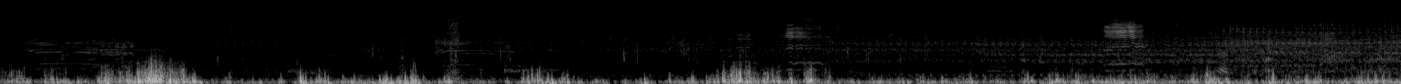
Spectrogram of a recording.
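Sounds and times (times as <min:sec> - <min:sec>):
continuous low rumble: 0:00.0 - 0:14.0
goats and sheep bleating: 0:00.2 - 0:01.5, 0:04.2 - 0:05.4, 0:07.1 - 0:08.4, 0:11.0 - 0:11.6.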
